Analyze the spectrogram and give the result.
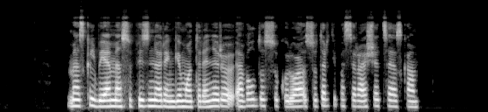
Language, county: Lithuanian, Tauragė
